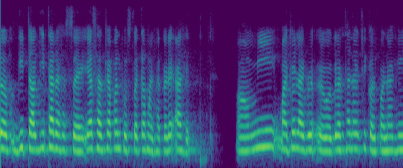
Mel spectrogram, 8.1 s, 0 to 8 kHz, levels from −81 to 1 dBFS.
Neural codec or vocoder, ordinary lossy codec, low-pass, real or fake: codec, 16 kHz, 2 kbps, FunCodec, trained on Chinese and English, 25 frames a second; none; 7.2 kHz; fake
